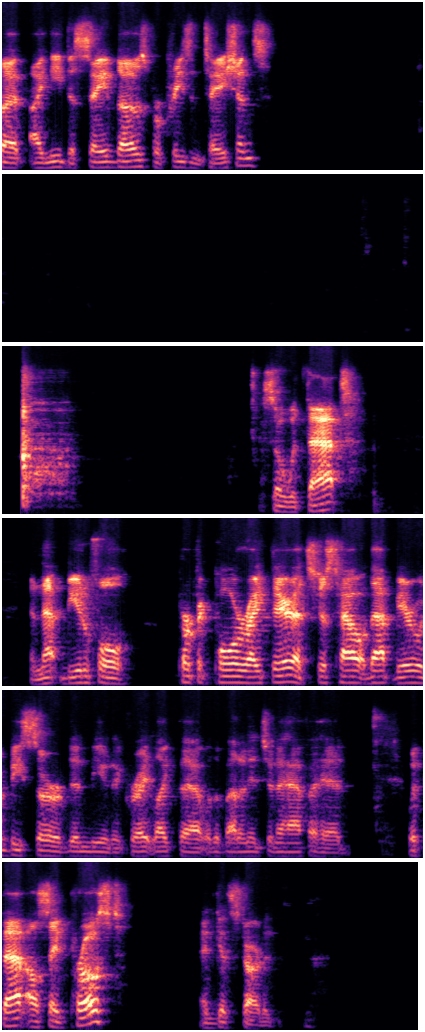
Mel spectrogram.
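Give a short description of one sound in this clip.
An older man speaks calmly and with animation over an online call.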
